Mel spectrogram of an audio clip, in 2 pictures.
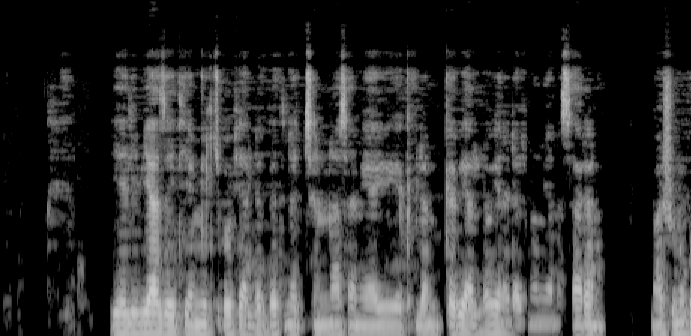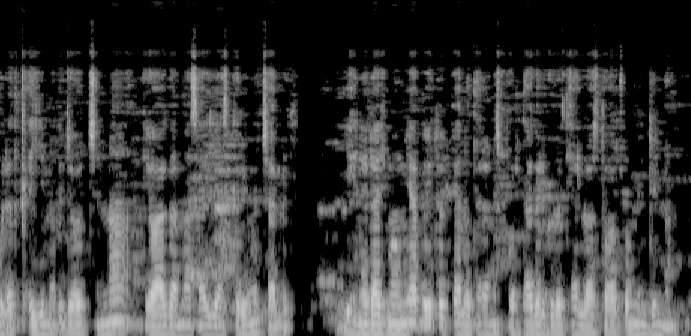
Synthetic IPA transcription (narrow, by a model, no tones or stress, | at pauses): jɛliβijazəjt̪ʰjɛmːilt͡ʃʼufjalːəbːət̪nət͡ʃʼːɪnnːasəmjawijɛkʼɨləmkʼɨβjalːəwjɛnəd̪ad͡ʒmamujaməsːaɾjanəw | maʃinuhulət̪ːkʼəjːɪməkʼd͡ʒawot͡ʃːɨnːajɛwaɡamasajːɛaskʰəɾimo̞t͡ʃːalːut̪ | jɪhnəd̪ad͡ʒmamujabəit̪ʰjo̞pʼːjalət̪ʰəɾanspʰo̞ɾt̪aɡəlɡɨlo̞t̪jalːuast̪ʰəwakʼo̞mɨnd̪ɨnːəw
